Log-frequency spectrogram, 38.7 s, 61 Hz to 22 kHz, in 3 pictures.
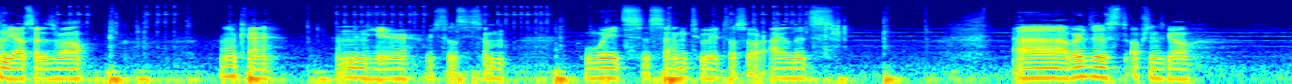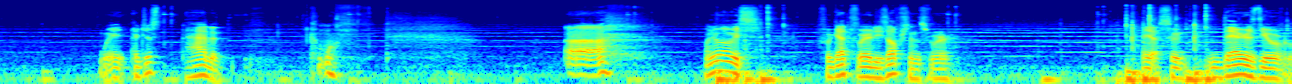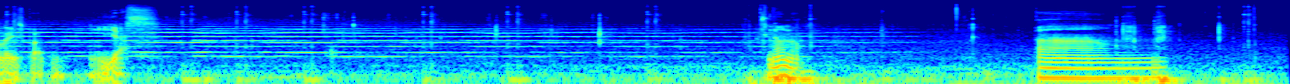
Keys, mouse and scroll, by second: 0.0 scroll up 1, 0.6 middle click, 1.1 click, 1.5 shift+middle click, 1.8 shift+middle click, 1.9 click, 2.5 middle click, 3.4 shift+middle click, 4.6 click, 5.0 f, 5.6 click, 6.1 shift+middle click, 6.7 middle click, 7.3 shift+middle click, 8.2 click, 8.9-10.0 scroll down 5, 20.5 ctrl+space, 22.4 click, 24.9 ctrl+space, 25.9 click, 28.2 click, 30.1 click, 32.3 click, 33.8 ctrl+z, 37.0-38.3 scroll down 13, 38.3 click.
